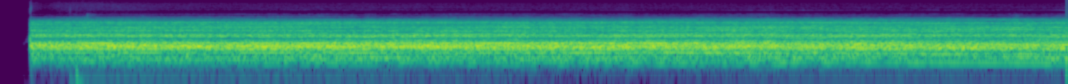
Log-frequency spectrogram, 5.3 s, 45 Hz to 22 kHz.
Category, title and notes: Sound effects > Vehicles
tram driving by2
Sound of a a tram drive by in Hervanta in December. Captured with the built-in microphone of the OnePlus Nord 4.
field-recording, track, traffic, tram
